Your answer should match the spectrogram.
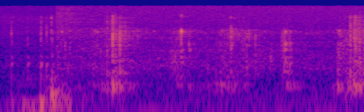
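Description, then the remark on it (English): Crunchy bites and chewing of a slice of flaky, layered fried pancake: an initial crackly bite followed by several sharp, brittle crunches spaced roughly every third of a second, moderately loud with no talking. “It's super satisfying, super crunchy.”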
